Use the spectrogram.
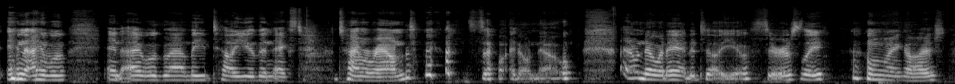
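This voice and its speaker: An American woman with a slightly high voice chats casually to her viewers. She is giggly and self-deprecating, often laughing through her words. Her talk rambles loosely, like an informal craft vlog. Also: fairly bright tone. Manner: self-deprecating, wanders off topic. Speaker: craft vlogger.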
